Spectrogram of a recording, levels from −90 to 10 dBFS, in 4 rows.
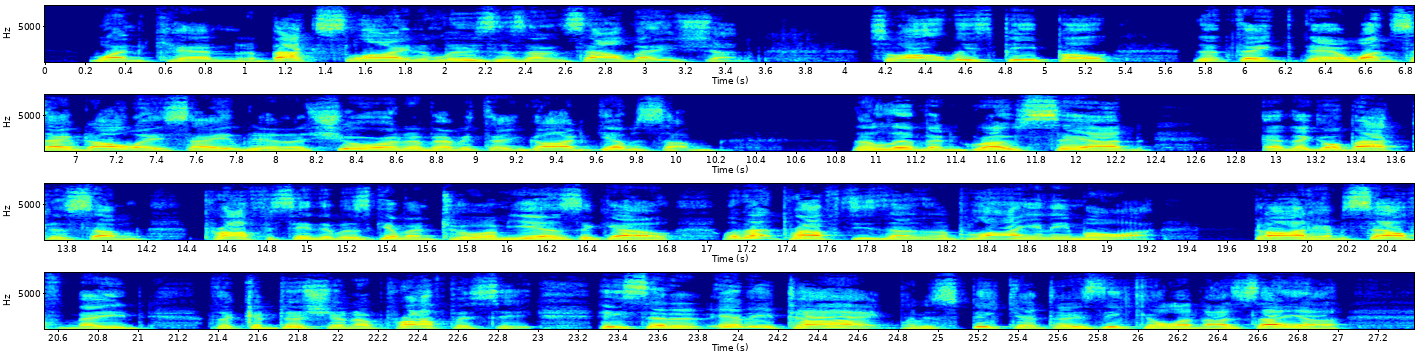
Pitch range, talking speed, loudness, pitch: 135-165 Hz, 155 wpm, -21 LUFS, 150 Hz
